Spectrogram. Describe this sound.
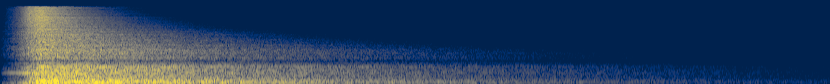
Metal Suspense
A suspenseful riser made from a wet mix of a rate-shifted bed frame being hitted and reversed after it has been "glued" or rendered as is, producing a deep, "Mega-Marvin" similar sample. A sample that was created from utilizing chromatic tones, stretching, reverb and the use of the wet/dry filtering to get the mix "just right".
If you aren't aware of what the Mega-Marvin is. Mega-Marvins are essentially instruments containing extremely heavy string, woodwind and varying density of materials that generate strong noises, trailing ambiances and brass-like sound qualities quite suited to the horror genre, generating a daunting and sorrowful sounds. Very fascinating stuff, look it up if you can - they're big and quite technical.
string, ringing, riser, metal, frame, suspense, reverse, bed, soft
